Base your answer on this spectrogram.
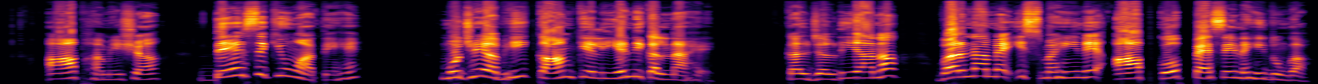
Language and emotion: Urdu, angry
